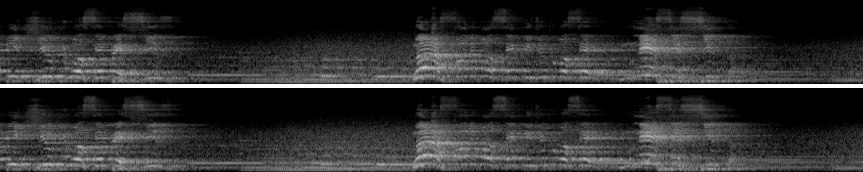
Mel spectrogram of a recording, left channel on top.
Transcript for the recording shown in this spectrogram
pediu que você precisa, não é oração que você pediu que você necessita,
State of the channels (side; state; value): both; normal; correlation 0.44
